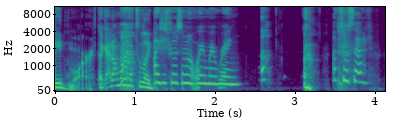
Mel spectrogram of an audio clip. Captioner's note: gasps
